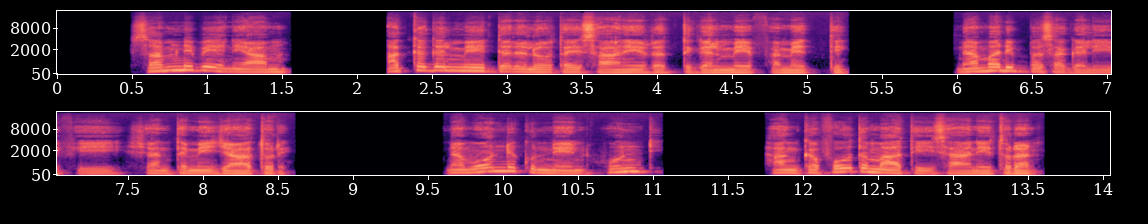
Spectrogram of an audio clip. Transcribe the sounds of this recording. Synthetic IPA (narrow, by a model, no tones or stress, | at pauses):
sɐbnɪbe̞ːnɪjaːm | ʔɐkːɐɡɐlmeːd̪ːɐᶑɐlo̞ːt̪ɐɪsaːniːɪrːɐt̪ːɪɡɐlme̞ːfːɐmɛt̪ːɪ | nɐmɐd̪ɪbːɐsɐɡɐliːfɪʃɐnt̪ɐmiːd͡ʒaːt̪ʊɾɛ̥ | nɐmo̞ːnːɪkʊnːe̞ːnhʊnd̪ɪ | hɐŋkɐfo̞ːt̪ɐmaːt̪iːɪsaːniːt̪ʊɾɐn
